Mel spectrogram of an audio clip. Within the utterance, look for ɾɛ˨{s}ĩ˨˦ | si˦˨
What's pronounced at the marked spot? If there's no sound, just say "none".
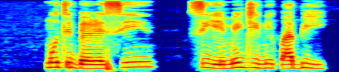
s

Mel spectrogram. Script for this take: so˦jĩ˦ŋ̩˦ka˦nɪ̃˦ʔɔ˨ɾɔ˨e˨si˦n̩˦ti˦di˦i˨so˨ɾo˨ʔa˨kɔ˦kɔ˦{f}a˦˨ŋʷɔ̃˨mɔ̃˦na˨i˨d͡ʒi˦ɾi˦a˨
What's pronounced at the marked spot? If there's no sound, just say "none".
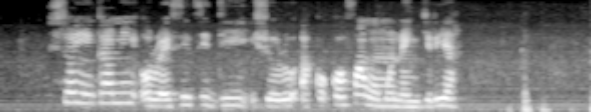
f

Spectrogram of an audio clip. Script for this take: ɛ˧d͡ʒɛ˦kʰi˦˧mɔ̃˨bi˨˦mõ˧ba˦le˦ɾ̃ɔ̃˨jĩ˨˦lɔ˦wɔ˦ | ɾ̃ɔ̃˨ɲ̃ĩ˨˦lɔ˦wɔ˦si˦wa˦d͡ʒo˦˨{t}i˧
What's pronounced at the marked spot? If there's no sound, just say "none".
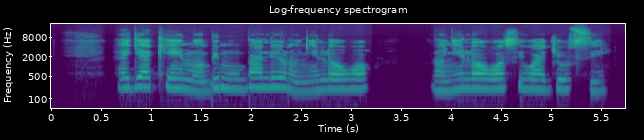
s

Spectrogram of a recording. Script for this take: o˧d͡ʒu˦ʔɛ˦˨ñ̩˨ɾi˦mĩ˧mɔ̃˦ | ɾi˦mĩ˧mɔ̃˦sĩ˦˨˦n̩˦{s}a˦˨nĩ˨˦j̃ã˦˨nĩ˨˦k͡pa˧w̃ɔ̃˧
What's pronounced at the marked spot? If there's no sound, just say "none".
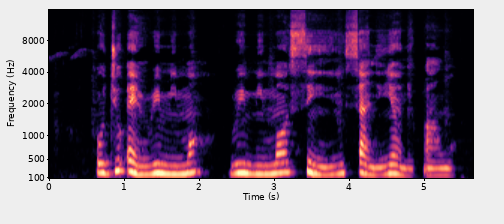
s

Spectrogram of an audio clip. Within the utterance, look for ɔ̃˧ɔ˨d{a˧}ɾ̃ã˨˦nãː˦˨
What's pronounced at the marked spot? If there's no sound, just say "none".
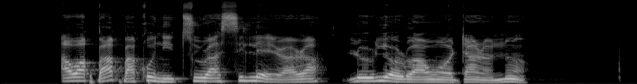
a˧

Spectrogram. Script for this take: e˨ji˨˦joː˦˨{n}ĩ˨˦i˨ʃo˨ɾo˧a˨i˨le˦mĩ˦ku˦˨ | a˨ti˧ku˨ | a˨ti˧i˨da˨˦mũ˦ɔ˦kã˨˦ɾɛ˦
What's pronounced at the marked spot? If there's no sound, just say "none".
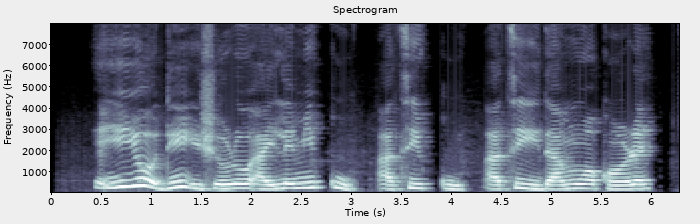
d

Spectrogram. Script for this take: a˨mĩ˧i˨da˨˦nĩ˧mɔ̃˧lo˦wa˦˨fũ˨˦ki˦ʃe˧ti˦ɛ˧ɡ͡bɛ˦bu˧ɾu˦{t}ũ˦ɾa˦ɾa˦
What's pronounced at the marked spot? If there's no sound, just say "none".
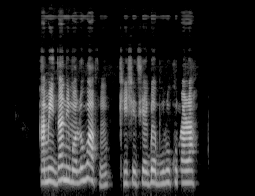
k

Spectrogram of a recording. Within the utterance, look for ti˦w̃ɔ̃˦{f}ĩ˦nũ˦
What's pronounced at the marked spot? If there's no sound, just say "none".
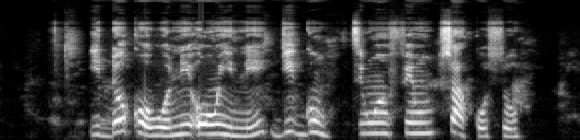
f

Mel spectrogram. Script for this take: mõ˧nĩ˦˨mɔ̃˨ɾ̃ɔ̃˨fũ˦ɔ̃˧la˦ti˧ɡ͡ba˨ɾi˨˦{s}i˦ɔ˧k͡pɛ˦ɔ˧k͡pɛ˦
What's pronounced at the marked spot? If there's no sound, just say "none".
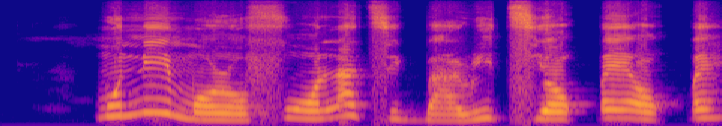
t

